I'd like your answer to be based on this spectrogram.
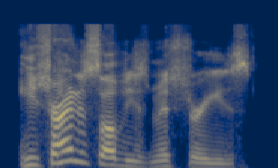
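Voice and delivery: ordinary delivery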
